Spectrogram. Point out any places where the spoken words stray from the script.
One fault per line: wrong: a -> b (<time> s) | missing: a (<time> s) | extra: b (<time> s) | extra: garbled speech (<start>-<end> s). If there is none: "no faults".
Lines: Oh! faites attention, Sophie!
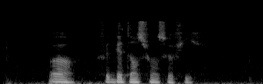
no faults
